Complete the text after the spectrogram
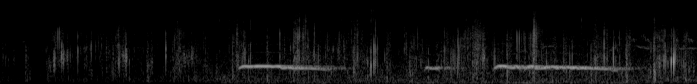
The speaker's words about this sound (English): What was that? It's just an owl. Nothing to worry about.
